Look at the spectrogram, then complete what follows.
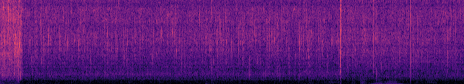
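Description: Food frying in hot oil in a frying pan: a steady sizzle from sausages, black pudding and haggis slices, then from whole mushrooms with thyme in oil and butter. The sizzle drops in level just after the start and then holds even, with one sharp click about four seconds in.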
